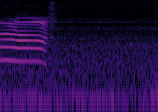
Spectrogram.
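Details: Complaining domestic cat producing a single clear, steady meow that dips at the end and cuts off, leaving a low background hum.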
